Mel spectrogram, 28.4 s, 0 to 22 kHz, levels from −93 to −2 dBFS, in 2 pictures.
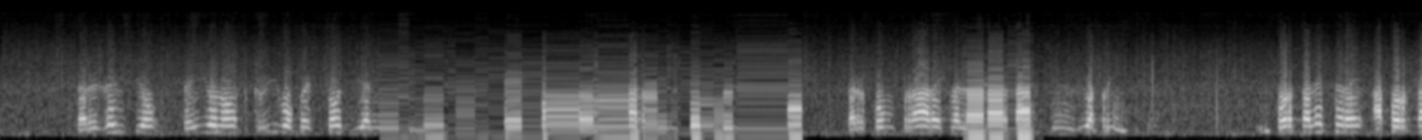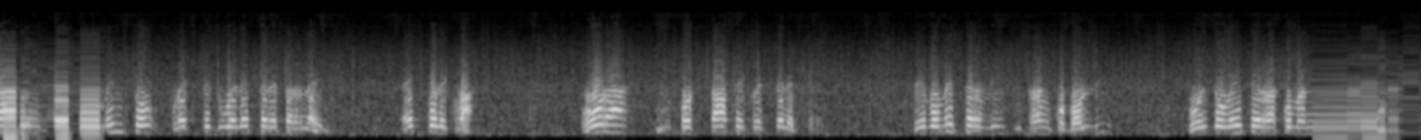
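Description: Audio likely arrived too seldom, so playback repeated roughly 15 ms buffers, causing robotic sound from repeated short buffers at 3.80–8.03 s, 9.63–10.43 s, 14.25–15.26 s and 27.34–28.44 s: a rigid metallic buzz at 66.7 Hz, fully repeated in the first and last spans, mostly in the middle two.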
